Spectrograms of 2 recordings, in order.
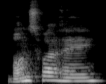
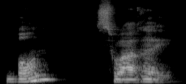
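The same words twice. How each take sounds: First: «Bonne soirée» said at normal speed, higher and louder; a natural, lively «Bonne soirée»; brisk model. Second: «Bonne soirée» said very slowly and clearly; drawn out so learners can copy «Bonne soirée»; slow model. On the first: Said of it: "model phrase at normal pace". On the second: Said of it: "model phrase said slowly". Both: Shown as a demonstration.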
